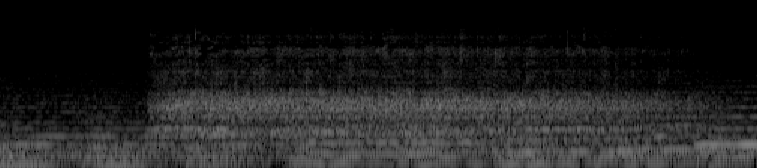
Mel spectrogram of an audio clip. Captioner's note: cheering and applauding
